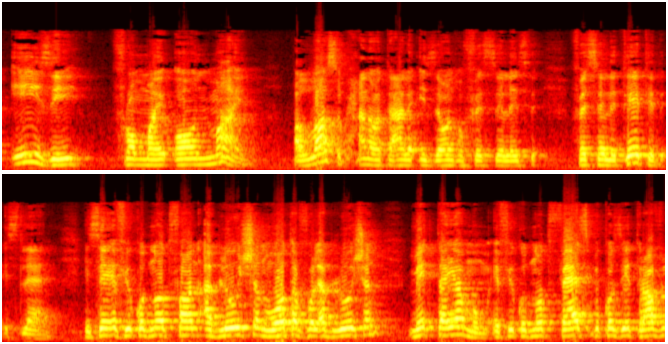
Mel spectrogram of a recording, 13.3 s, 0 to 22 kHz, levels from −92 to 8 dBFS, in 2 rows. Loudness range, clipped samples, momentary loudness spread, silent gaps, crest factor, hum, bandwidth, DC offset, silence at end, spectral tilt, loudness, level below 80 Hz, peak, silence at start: 5 LU; 0.5%; 11 LU; none; 12 dB; none; 11.5 kHz; under 0.1%; 0 s; -5 dB/octave; -11 LUFS; -46 dBFS; 0 dBFS; 0.1 s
